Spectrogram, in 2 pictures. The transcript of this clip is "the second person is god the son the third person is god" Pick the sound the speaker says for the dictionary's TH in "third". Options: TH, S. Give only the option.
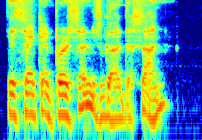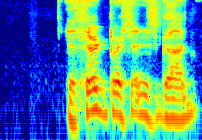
TH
